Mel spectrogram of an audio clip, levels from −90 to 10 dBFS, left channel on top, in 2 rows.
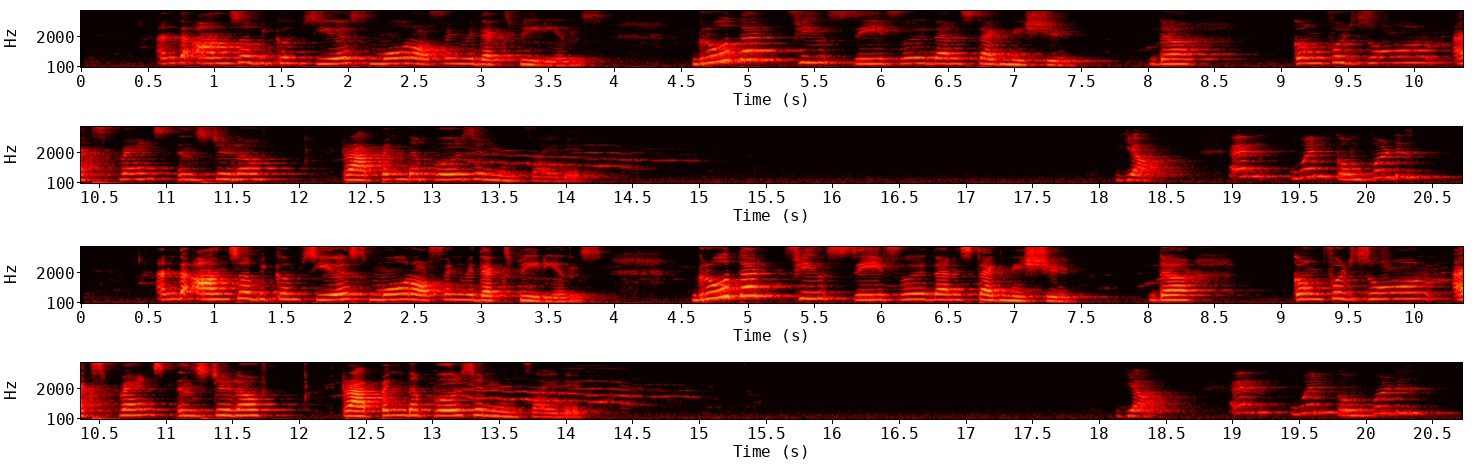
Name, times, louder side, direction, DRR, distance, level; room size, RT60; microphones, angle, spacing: voice 1, 0.6-3.9 4.6-7.4 8.0-8.4 9.1-11.7 12.3-14.5, right 5 dB, 35° right, 10 dB, 0.3 m, -35 dB
voice 2, 18.1-18.5 19.0-20.3, left 2 dB, 75° left, 3 dB, 1.0 m, -44 dB
8.7 x 3.2 x 4.5 m, 0.78 s
head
